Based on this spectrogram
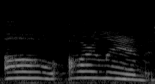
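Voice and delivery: high-pitched mock "oh, I see" realisation; Canadians finally getting it. Imagined Canadians catching the name at last, high mock realisation. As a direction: imitate sudden understanding, pitched well up. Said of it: "And they'd be like".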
